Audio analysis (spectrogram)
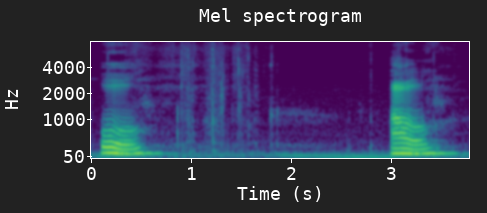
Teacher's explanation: ओ औ को कंठोस्ट नामक स्थान से बोला जाता है। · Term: कंठोष्ठम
